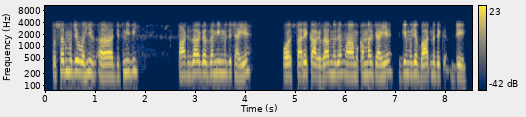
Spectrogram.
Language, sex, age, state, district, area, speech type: Urdu, male, 18-30, Uttar Pradesh, Saharanpur, urban, conversation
